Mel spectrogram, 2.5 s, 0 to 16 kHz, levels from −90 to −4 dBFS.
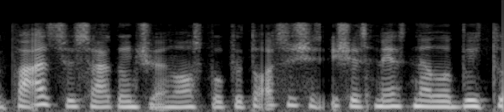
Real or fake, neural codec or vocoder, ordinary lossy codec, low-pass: fake; codec, 16 kHz, 1 kbps, FunCodec, trained on Chinese and English, 50 frames a second; AAC, 96 kbps; 7.2 kHz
